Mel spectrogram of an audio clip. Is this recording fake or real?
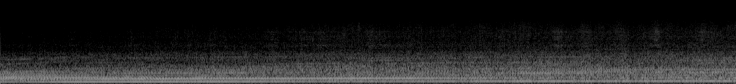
real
